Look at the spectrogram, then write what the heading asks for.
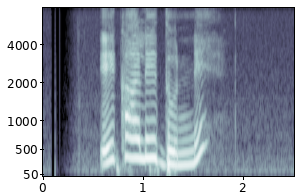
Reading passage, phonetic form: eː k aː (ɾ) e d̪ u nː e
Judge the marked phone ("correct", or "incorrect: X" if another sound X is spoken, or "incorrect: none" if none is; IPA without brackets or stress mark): incorrect: l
